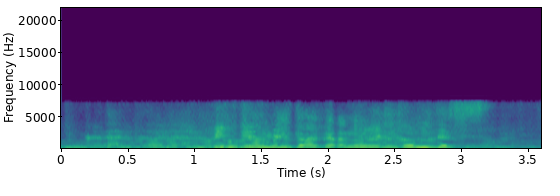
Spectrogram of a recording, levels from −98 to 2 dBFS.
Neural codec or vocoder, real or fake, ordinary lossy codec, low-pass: codec, 16 kHz, 1 kbps, FreqCodec, smaller model; fake; none; 7.2 kHz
